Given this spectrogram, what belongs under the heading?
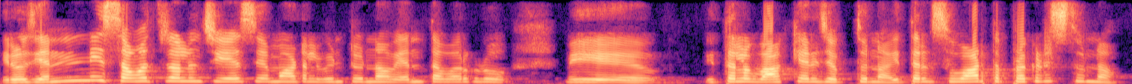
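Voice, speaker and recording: A woman's voice: high voice, fairly even intonation, quick pace, darkish tone. A woman preacher with a Telugu accent, giving a fervent sermon, asking the congregation questions and calling out hallelujah.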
